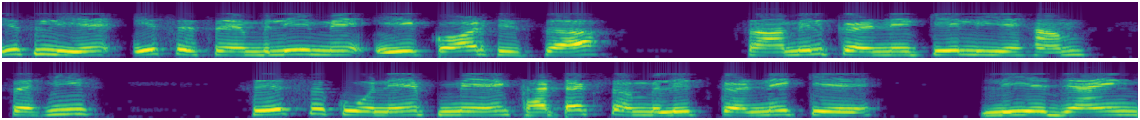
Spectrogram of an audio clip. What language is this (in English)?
Hindi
